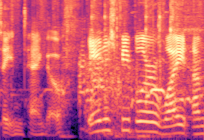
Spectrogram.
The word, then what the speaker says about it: Sátántangó: So when we pronounce the title for this movie, Oh, I've always just said Sátántangó, like it looks, he does this every time.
